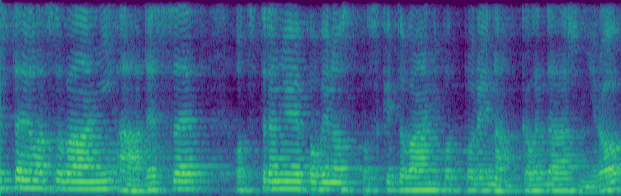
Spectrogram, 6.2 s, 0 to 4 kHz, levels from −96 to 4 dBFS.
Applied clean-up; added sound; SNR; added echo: none; none; none; reverberation time 0.5 s.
